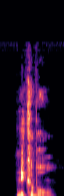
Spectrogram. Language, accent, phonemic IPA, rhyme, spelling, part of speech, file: English, Australia, /ˈnɪkəbəl/, -ɪkəbəl, nickable, adjective, En-au-nickable.ogg
- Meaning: 1. Capable of being nicked (given a small cut or clip) 2. Liable to be stolen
